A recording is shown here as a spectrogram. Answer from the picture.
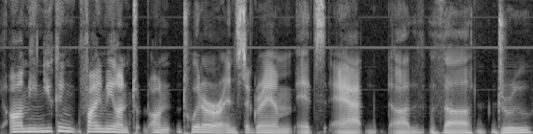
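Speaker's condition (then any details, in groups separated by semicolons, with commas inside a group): Stutter, acquired; caused by softball grounder to throat while playing shortstop; several past speech therapy classes, currently sees voice teacher who helps; blocks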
